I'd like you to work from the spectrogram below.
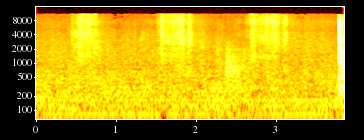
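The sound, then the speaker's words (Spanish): Short, soft scraping strokes of a knife peeling a potato, repeating at an unhurried pace, ending with a sharper, louder scrape. “Michel queda solo y pela una patata.”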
